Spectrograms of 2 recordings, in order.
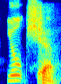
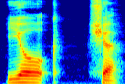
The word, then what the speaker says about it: Yorkshire: the sh s-h-i-r-e shire we don't pronounce it like shire it's sure yorkshire yes absolutely so yorkshire yorkshire let's try number 11.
